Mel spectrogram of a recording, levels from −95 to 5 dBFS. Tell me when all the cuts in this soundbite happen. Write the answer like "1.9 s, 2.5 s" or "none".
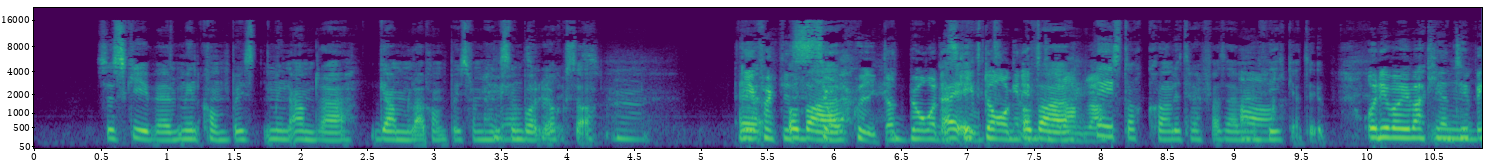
1.3 s, 2.9 s, 7.1 s, 8.1 s, 8.5 s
